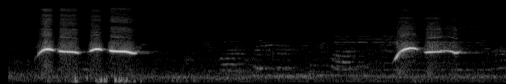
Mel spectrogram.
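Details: Talking parrots kept at home: two clear whistled, speech-like phrases, each opening with a quick upward slide and then holding a steady pitch in short broken syllables, separated by a quiet gap, with faint low room hum beneath.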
